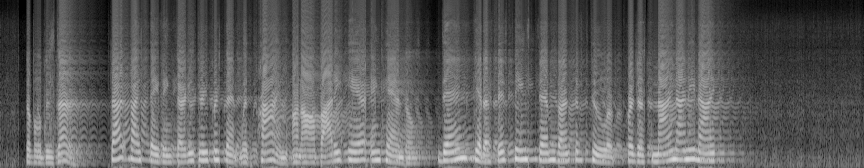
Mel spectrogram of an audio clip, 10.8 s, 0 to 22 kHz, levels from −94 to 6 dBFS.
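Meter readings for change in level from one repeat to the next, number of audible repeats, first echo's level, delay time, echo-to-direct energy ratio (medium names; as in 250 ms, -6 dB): -6.5 dB, 4, -12.0 dB, 124 ms, -11.0 dB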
